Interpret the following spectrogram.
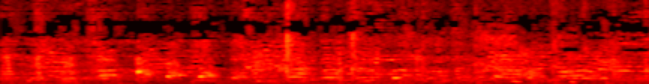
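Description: Crowd chatter: many people talking at once, voices overlapping into a busy babble.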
